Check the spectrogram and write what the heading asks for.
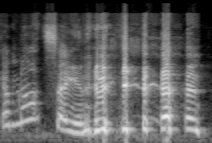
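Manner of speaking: loud, high mock protest; laughing refusal. Speaker refusing amused Westerners, loud laughing protest. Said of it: "I'm like".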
